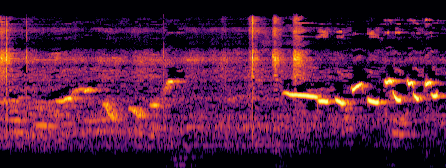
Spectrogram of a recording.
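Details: Young white-rumped shama (murai jambi) starting with soft, slurred whistles over faint background noise, then breaking into a loud run of rapid, clear whistled notes, repeated quickly.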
